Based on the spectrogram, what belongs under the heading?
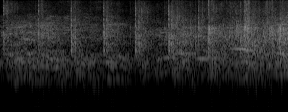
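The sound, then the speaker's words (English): A church audience claps and cheers during a sermon in a steady, dense wash of applause that swells in several waves, with no single voice standing out. “Some of you scared to clap.”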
